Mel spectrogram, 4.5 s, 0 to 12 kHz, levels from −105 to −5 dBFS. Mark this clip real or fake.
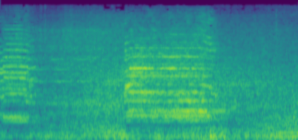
fake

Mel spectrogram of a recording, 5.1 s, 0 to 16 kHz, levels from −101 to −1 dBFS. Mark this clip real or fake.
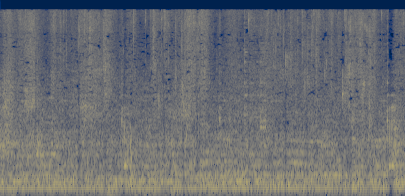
real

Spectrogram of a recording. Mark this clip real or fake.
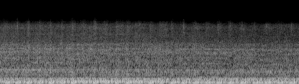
fake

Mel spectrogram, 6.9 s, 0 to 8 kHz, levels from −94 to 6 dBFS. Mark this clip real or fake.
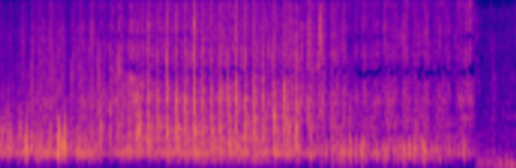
real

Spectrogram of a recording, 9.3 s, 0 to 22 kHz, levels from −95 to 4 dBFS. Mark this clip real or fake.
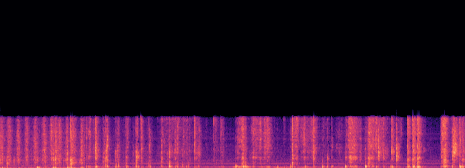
real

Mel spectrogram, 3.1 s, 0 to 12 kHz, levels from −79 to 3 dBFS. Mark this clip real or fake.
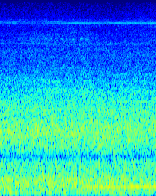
real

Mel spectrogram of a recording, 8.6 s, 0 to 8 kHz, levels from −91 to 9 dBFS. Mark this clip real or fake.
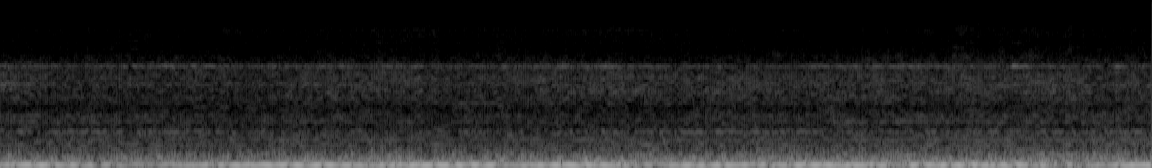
fake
